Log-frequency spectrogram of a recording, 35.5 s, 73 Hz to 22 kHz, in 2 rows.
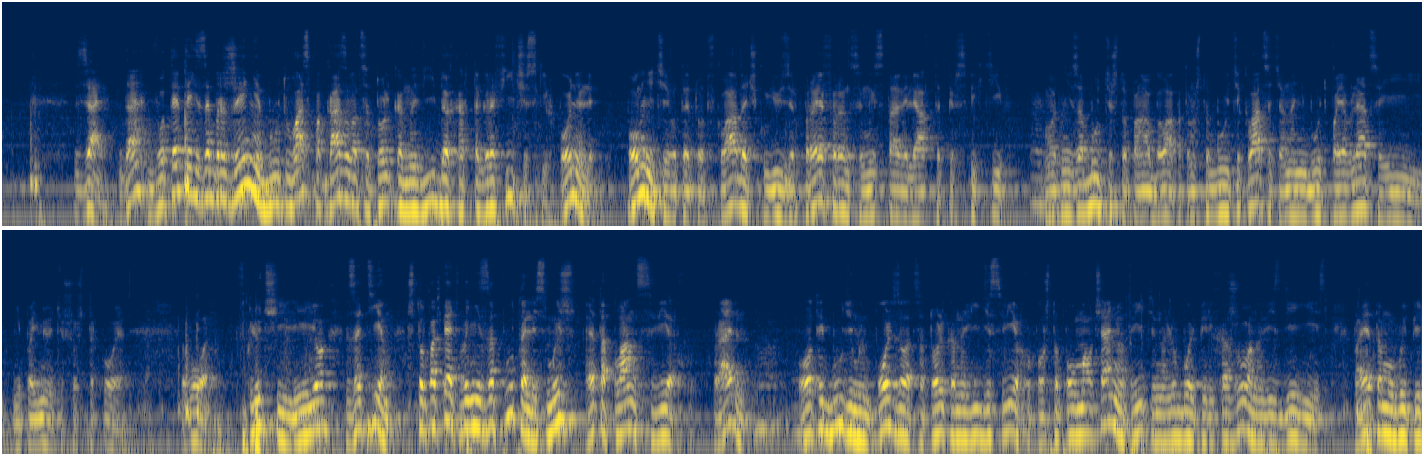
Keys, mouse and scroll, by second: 4.4 KP_7, 5.3 KP_1, 6.0 KP_7, 8.3-10.1 drag, 24.1 KP_7, 30.9 KP_1, 31.9 KP_3, 32.4 Up, 33.7 KP_7.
